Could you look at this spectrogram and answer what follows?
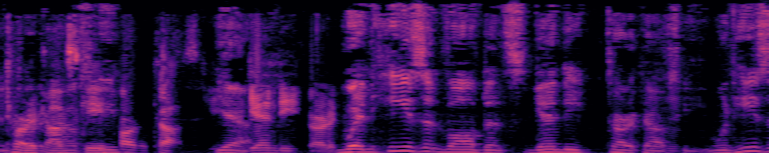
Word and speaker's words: Tartakovsky: How do you pronounce his last name? Tartakovsky.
